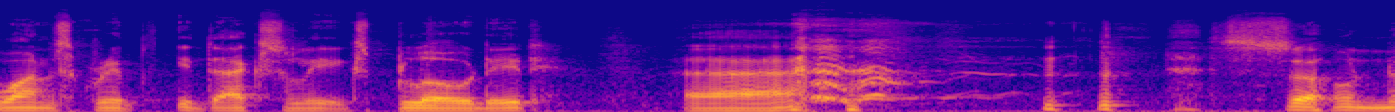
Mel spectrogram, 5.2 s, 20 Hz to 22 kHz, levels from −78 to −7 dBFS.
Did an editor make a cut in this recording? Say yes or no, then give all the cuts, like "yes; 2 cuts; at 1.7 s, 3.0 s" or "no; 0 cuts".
no; 0 cuts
